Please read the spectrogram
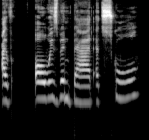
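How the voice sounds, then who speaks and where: A woman's high voice with ordinary pitch variation, on a very clean recording with a silent background. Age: 20s. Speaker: YouTuber, waitress. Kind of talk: casual vlog advice talk. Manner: casual, filler-heavy.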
